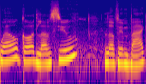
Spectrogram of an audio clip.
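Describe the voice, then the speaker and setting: With a Ghanaian accent, a woman speaks at a very slow pace and with lively intonation. Noticeable background noise runs underneath. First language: Twi. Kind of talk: interview.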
